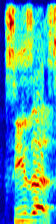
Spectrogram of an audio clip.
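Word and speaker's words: scissors: फिर देखिए सीजर्स, सीजर्स यानी कैंची को सीजर्स कहते हैं, यहाँ पर भी एस साइलेंट है।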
